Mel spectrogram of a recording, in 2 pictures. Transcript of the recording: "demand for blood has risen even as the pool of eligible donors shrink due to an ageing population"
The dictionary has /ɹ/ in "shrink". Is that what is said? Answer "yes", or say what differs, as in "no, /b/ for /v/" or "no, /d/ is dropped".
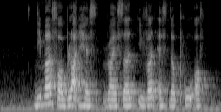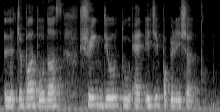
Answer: no, /ɹ/ is dropped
